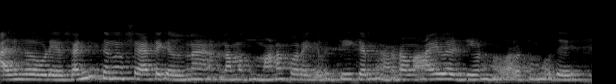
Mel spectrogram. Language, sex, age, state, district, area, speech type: Tamil, female, 45-60, Tamil Nadu, Salem, rural, spontaneous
